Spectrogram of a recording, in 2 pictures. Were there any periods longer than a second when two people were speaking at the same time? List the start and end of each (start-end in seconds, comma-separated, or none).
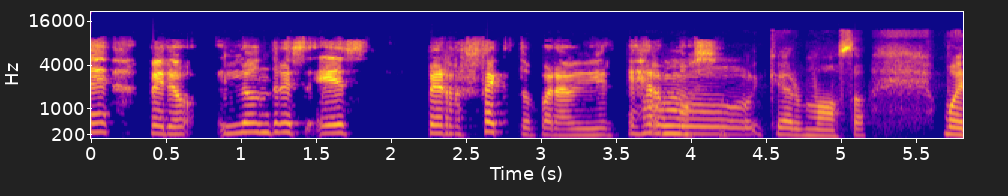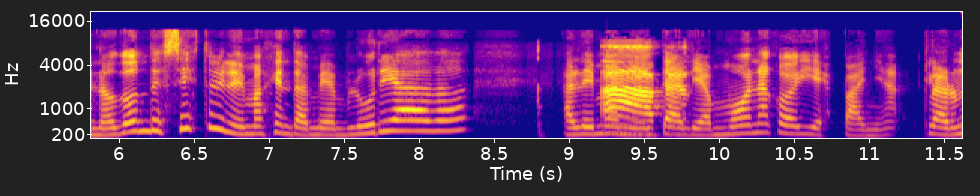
none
